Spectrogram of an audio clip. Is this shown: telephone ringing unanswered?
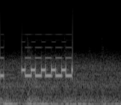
yes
